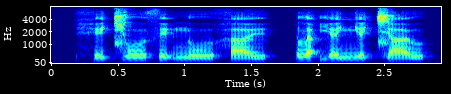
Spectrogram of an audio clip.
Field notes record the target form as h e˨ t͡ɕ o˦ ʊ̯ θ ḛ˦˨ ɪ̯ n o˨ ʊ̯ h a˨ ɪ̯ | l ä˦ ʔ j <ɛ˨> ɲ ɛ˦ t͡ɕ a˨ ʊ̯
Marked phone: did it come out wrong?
no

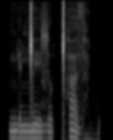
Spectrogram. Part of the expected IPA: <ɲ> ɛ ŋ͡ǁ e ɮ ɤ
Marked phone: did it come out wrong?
no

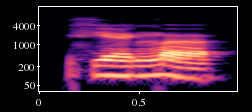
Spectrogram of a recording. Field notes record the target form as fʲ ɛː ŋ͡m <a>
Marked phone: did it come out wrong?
yes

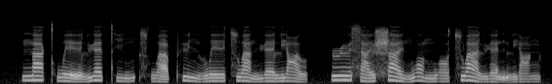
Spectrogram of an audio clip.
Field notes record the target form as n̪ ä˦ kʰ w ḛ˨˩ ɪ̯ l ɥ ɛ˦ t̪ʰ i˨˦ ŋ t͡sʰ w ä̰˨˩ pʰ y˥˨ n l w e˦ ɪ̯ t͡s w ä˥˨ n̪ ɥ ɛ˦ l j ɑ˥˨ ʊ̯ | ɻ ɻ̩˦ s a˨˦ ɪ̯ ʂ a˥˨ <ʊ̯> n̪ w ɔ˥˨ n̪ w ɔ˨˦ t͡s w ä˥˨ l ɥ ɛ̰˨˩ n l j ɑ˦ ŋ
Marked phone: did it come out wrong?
yes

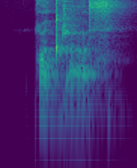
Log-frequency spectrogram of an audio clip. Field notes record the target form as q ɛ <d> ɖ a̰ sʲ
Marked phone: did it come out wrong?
no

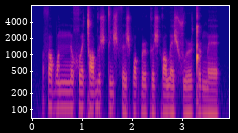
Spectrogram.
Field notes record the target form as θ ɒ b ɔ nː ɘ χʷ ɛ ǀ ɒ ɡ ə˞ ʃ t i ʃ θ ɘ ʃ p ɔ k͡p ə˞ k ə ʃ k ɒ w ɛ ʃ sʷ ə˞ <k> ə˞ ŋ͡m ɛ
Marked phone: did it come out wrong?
yes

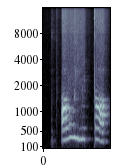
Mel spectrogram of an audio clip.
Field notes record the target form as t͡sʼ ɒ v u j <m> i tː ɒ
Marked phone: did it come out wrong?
no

